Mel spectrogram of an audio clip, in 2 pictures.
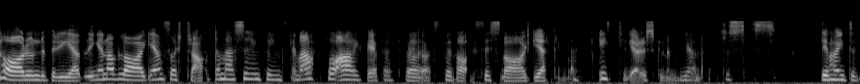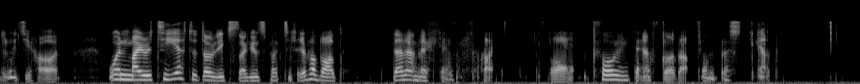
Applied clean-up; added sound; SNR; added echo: neural diffusion model UNIVERSE++.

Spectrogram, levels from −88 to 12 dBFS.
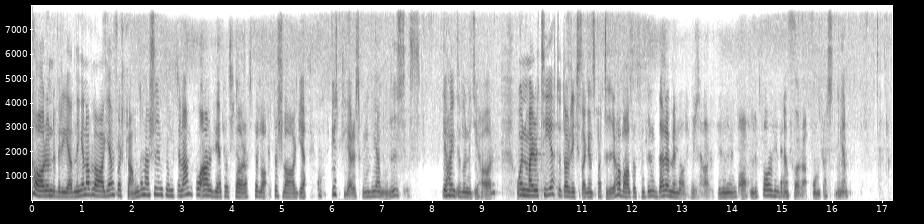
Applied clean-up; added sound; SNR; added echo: neural mask model Resemble Enhance denoiser.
